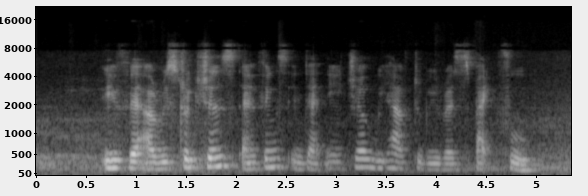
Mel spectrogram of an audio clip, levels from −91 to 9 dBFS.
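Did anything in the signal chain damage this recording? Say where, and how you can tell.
Yes. Automatic gain rising, call processing, 3.16–5.06 s. Voice and room noise swell together, about 3 dB, after input drops about 12 dB.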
